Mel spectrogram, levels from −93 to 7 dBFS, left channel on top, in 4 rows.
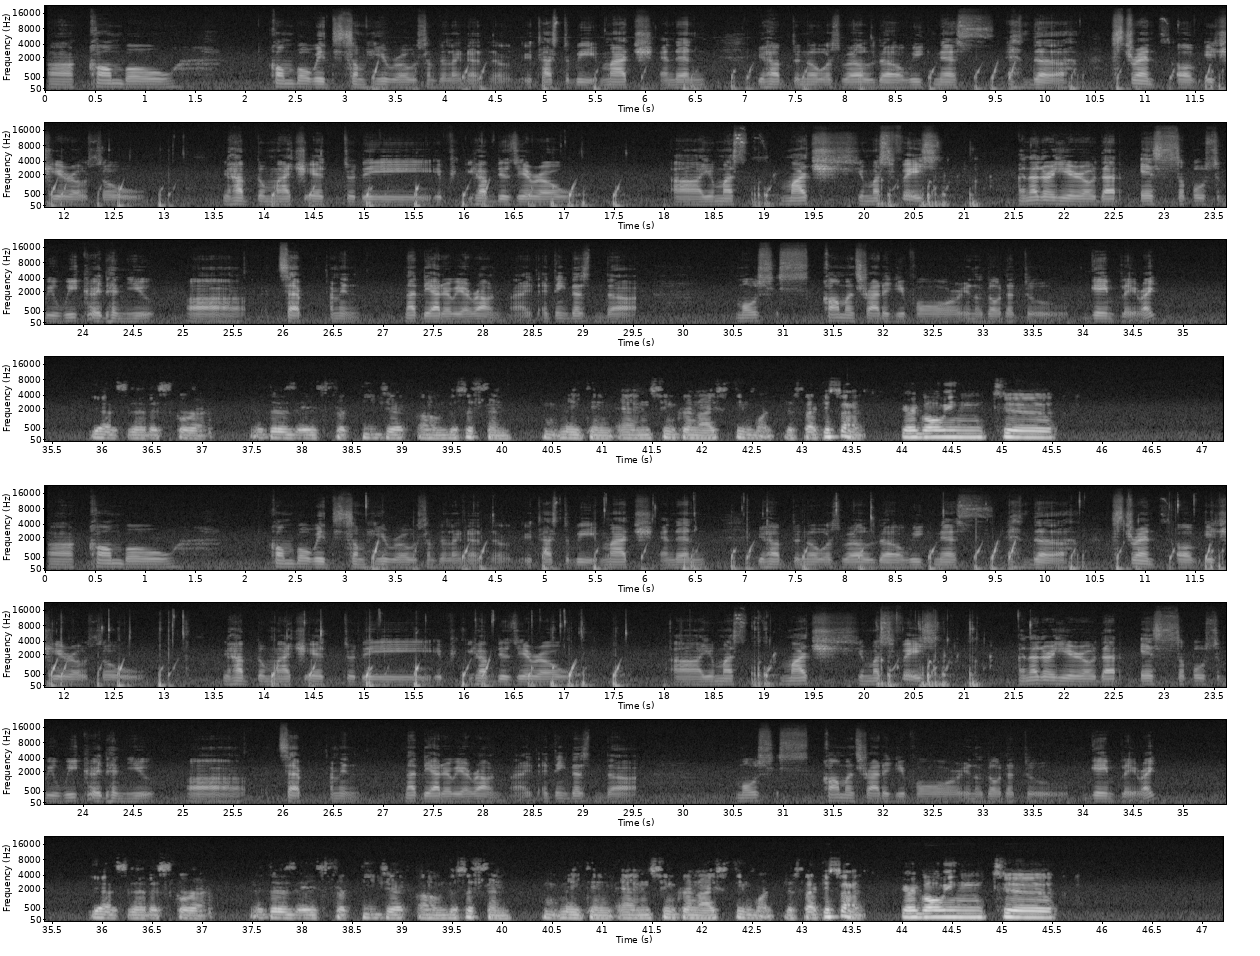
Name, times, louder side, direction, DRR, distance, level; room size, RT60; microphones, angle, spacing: voice 1, 0.0-1.7 2.2-10.3 10.7-12.8 13.6-17.1 18.1-18.8 19.1-20.8 21.5-24.7 25.0-25.6 26.0-26.2 26.5-26.8 27.2-29.5 30.5-34.7, left 3 dB, 20° left, 3.6 m, -34 dB
sound 1, 3.2-3.4 3.7-3.8 4.2-4.5 5.0-5.2 5.5-5.7 6.0-6.1 6.4-7.2 7.6-8.3 8.8-9.0 9.3-9.8 10.2-10.4 10.7-12.1 12.3-12.7 12.9-13.2 13.6-13.7 14.1-14.6 15.0-15.7 16.0-16.3 16.6-17.6 18.0-18.3 18.9-19.1 20.1-21.3 21.5-21.7, right 5 dB, 75° right, 0.7 m, -37 dB
voice 2, 35.9-37.1 37.5-40.1 40.4-43.6 44.0-45.8, right 2 dB, 25° right, 0.5 m, -22 dB
open air
head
